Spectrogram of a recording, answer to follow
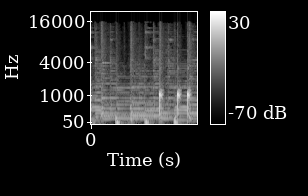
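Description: Light background music on a steady held chord, with three quick rising cartoon 'plop' sound effects near the end.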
